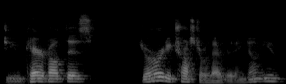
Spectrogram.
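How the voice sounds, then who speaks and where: A man's voice: medium pitch, big pitch swings, racing. A man playing a sweet, flustered, self-deprecating boyfriend in an intimate roleplay audio, hesitant and rambling as he corrects himself. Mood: anxious self-talk.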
